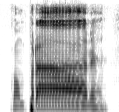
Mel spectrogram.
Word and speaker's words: comprar: Every time you have a word that ends with an R, you stress the final syllable, okay?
